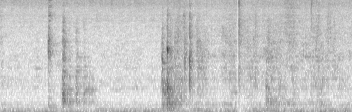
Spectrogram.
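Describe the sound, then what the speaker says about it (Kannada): Urad dal sizzles in hot oil in a pan for poha chitranna, a steady crackling fry broken by a few sharper spatters and stirring scrapes, close and fairly quiet with no voices. "ಈಗ ಇದೆರಡು ಫ್ರೈ ಆಗಿದೆ ಇದಕ್ಕೆ ಉದ್ದಿನಬೇಳೆ ಸೇರಿಸ್ಕೊತಾ ಇದ್ದೀನಿ"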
